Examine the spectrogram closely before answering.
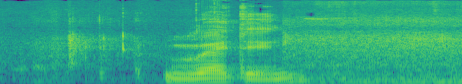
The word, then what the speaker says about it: Reading: that reads in English, Reading, that rhymes with wedding, and not the act of comprehending words through the eyes way.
